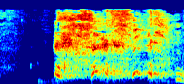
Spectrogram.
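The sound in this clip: A cough from someone with a tickle in the throat: after a short quiet pause comes a loud, rough, throaty burst that drags on with raspy throat-clearing.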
